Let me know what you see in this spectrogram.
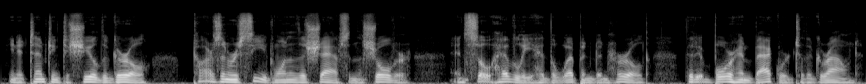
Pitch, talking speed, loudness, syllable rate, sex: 95 Hz, 215 wpm, -17 LUFS, 5.9 syllables/s, male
